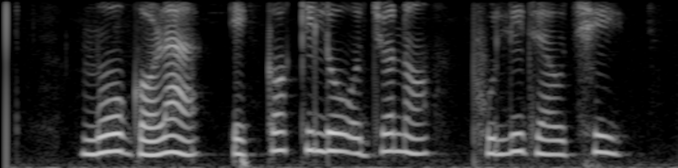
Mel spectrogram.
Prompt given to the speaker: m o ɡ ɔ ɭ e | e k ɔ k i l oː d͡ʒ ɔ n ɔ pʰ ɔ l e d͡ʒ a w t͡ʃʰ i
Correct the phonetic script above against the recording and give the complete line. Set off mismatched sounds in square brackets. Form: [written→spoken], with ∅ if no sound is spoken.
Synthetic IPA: m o ɡ ɔ ɭ [e→a] | e k ɔ k i l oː d͡ʒ ɔ n ɔ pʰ [ɔ→u] l [e→i] d͡ʒ a w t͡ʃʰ i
